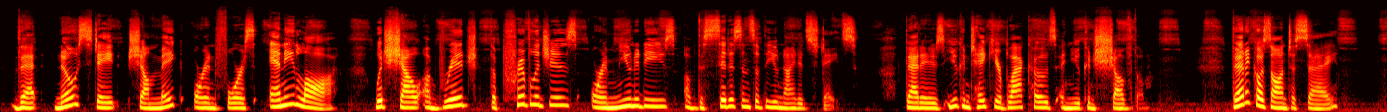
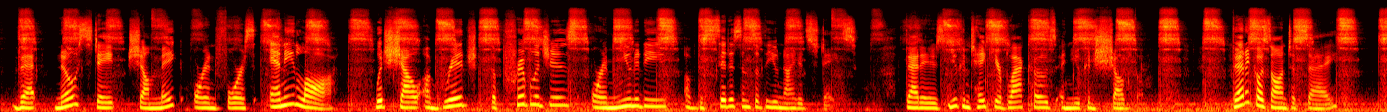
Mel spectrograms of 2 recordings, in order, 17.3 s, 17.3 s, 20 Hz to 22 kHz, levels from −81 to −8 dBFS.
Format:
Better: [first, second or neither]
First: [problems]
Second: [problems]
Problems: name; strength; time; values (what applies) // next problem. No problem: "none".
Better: first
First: hiss; faint; throughout; 25 dB below the speech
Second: hiss; loud; throughout; 3 dB below the speech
